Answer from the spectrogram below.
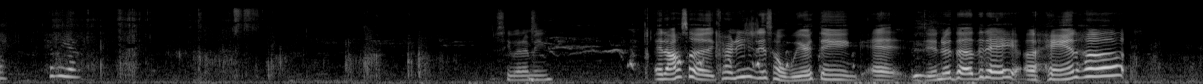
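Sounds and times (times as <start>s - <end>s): faint shuffling footsteps: 0.0s - 5.5s.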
